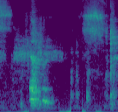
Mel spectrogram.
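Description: Near silence between a narrator's sentences, holding only faint breath sounds: a soft breath about half a second in and a short inhale near the end.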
